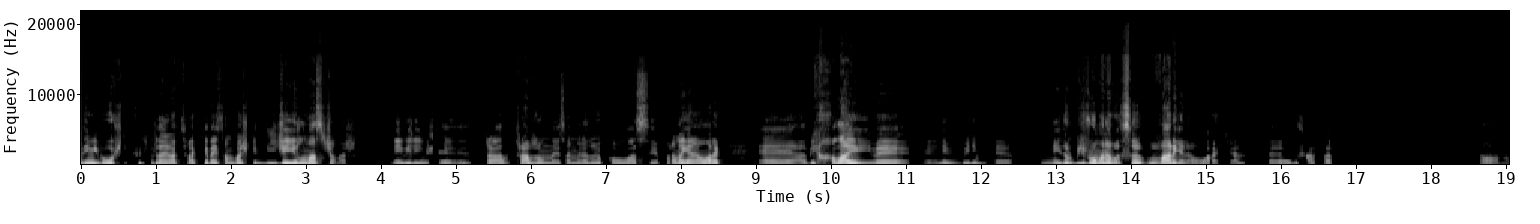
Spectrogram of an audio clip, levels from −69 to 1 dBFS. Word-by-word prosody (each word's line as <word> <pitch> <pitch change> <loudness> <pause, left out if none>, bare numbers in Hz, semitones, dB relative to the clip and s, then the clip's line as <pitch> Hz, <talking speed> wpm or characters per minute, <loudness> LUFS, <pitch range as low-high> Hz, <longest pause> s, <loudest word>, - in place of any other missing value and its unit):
dediğim 180 +3 +4
gibi, 140 -9 +1
o, 105 0 +4
işte, 135 - -13
kültürler, 125 +2 -5
yani, 100 -2 -1
Trakya'daysan 135 -4 -4
başka 115 0 -3
DJ 125 +4 -7
Yılmaz 125 0 +5
çalar. - - -11 0.5
Ne 100 0 -6
bileyim, 95 -1 -6
işte, 405 - -18 0.6
Tra 90 0 -3
Trabzon'daysan 95 -2 -4
biraz, 90 -1 -9
böyle, 90 0 -8
kolbastı 85 -1 -9
yapılır - - -16
ama 185 - +2
genel 160 -1 +1
olarak, 155 0 +2 0.5
eee, 95 0 -7
a 100 +5 -12
bir 120 - -3
halay 125 -11 +5
ve, 100 - -2 0.2
eee, - - -24
ne 100 0 -11
bileyim. 110 +4 -11
Emm, 75 - -17 0.4
nedir? 105 +6 -4
Bir 130 0 -3
roman 130 +1 +6
havası 140 +4 +3
var 120 +1 +5
genel 100 -9 -1
olarak, 70 0 -13
ya. 130 +1 -18 0.3
Eee, - - -13
bu - - -17
şarkılar - - -14 2.0
A, - - -14
115 Hz, 140 wpm, -24 LUFS, 95-130 Hz, 2.0 s, roman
